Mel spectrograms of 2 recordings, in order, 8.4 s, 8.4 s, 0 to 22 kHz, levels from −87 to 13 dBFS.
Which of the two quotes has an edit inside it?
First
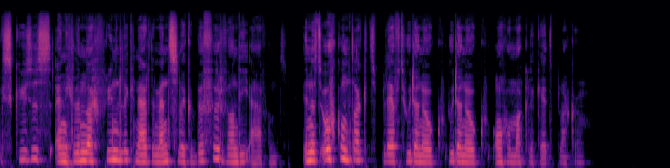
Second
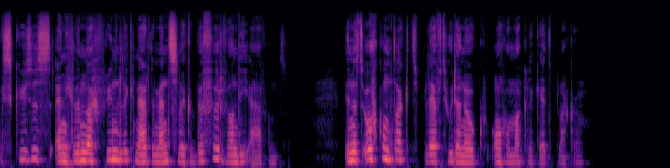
first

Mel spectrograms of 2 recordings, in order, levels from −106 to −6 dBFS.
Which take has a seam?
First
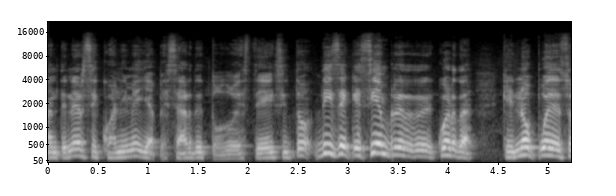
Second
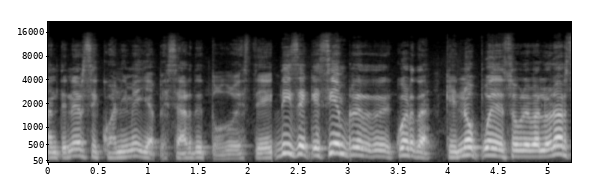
second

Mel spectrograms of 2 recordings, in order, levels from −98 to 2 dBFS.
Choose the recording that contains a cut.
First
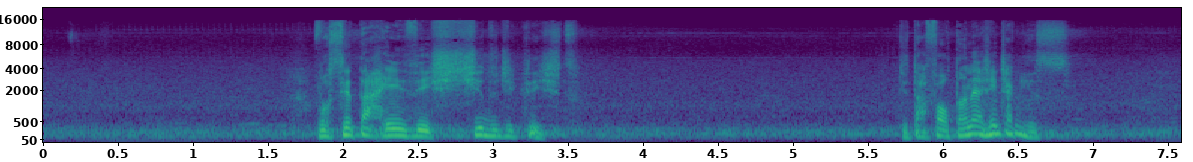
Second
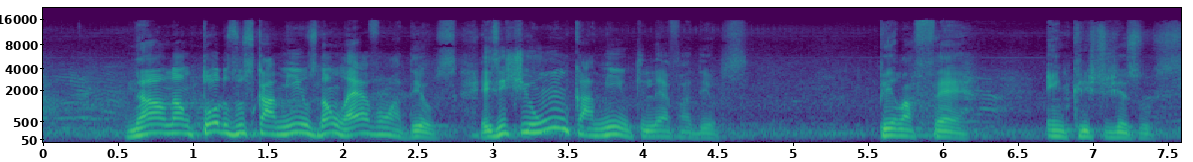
first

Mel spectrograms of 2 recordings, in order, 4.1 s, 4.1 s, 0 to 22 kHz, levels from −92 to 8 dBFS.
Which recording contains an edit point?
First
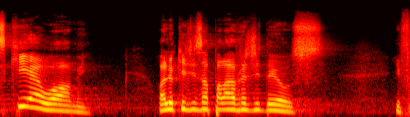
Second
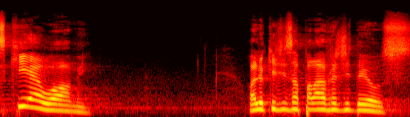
first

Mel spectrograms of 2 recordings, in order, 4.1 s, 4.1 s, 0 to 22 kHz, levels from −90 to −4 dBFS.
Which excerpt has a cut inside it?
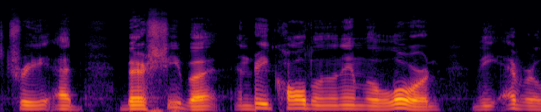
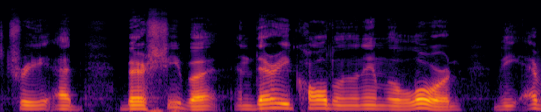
first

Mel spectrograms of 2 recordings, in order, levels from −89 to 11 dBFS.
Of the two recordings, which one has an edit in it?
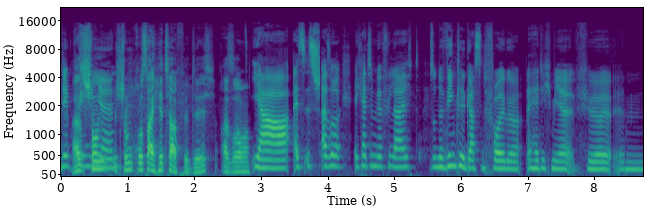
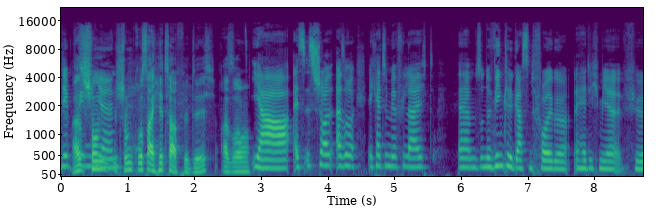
first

